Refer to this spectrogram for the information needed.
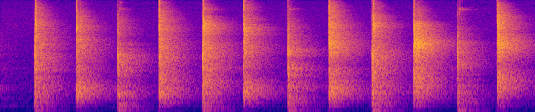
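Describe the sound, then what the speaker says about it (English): Eleven sharp hand claps fall at an even pulse, each close and crisp with a short decaying tail, demonstrating a steady rhythm on the beat with no talking. "I'll clap a rhythm"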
